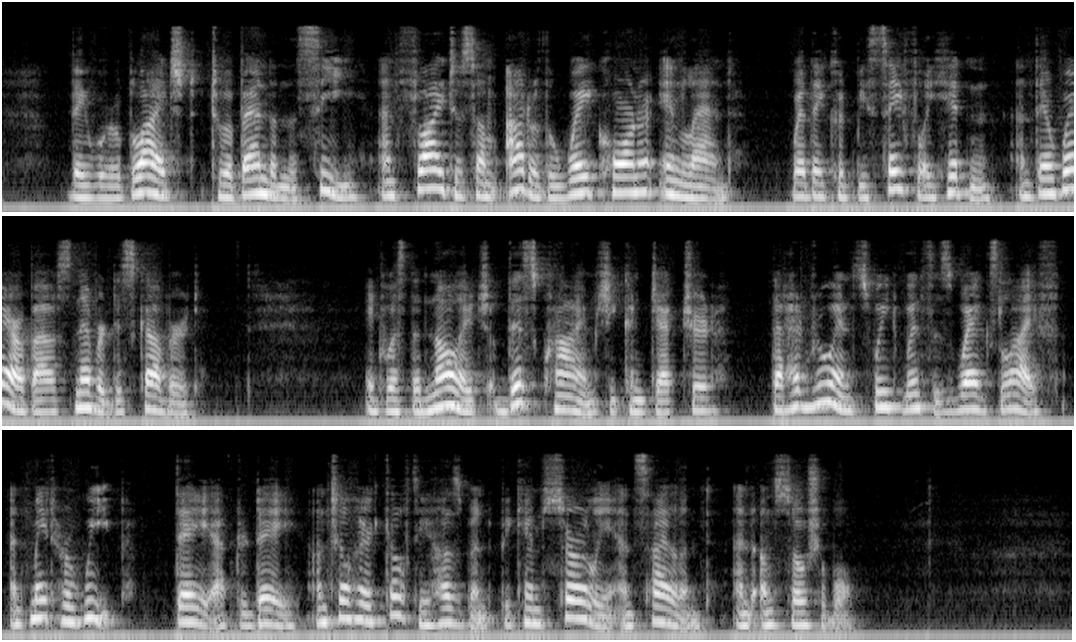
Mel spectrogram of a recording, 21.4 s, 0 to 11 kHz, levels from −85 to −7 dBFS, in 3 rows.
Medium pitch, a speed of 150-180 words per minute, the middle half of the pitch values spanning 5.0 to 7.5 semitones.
Yes: medium, 180 Hz; average, 170 wpm; average, 5.3 semitones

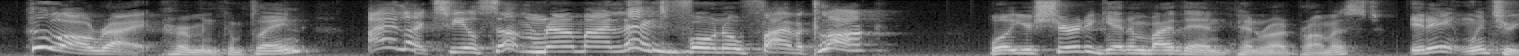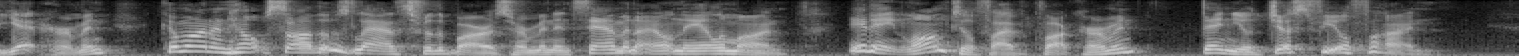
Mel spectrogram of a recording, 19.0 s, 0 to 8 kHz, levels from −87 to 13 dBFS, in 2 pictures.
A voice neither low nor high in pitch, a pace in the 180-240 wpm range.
Yes: medium, 170 Hz; average, 195 wpm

